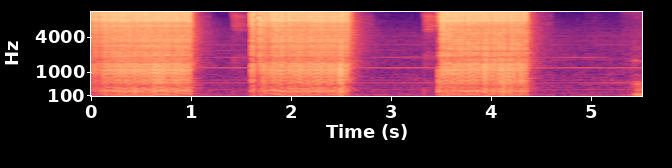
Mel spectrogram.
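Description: An HTP America welder on its hot setting runs three separate beads on overlapping 20 gauge steel, each a loud, steady crackling buzz about a second long, with short silent gaps between them.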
